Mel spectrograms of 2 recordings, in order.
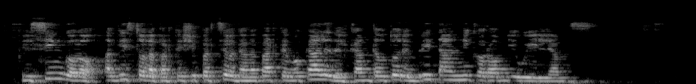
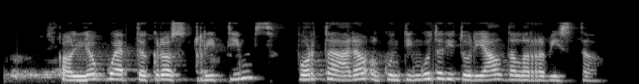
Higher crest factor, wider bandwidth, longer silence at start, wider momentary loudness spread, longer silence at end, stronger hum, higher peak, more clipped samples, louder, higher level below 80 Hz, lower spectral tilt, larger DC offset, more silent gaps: first, 20 dB vs 14 dB; first, 9.4 kHz vs 7.8 kHz; first, 0.2 s vs 0.05 s; second, 7 LU vs 13 LU; first, 1.05 s vs 0.4 s; neither; second, -6 dBFS vs 0 dBFS; neither; second, -25 LUFS vs -15 LUFS; about the same, -60 dBFS vs -56 dBFS; about the same, -5.5 dB/octave vs -4.5 dB/octave; neither; second, none vs 2.87-2.95 s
